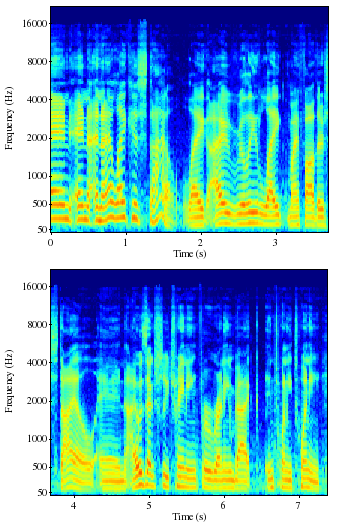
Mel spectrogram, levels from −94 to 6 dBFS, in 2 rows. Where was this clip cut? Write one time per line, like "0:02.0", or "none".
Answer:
0:06.4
